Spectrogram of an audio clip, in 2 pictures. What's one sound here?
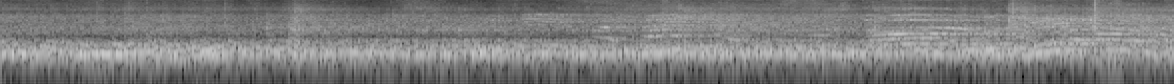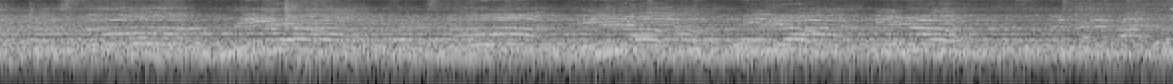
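Skates scrape and swish across the ice in a large echoing rink.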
